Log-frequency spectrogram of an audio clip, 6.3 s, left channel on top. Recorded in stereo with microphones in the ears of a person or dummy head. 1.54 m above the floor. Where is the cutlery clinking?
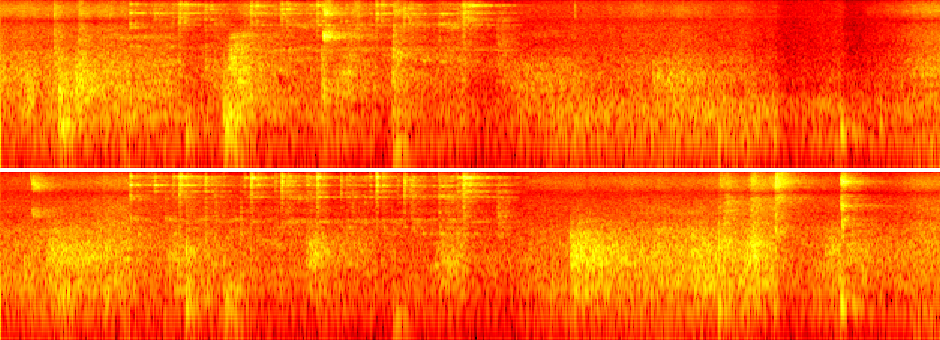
5° right (ahead or behind), 2.0 m.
